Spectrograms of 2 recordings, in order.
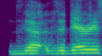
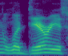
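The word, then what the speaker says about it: Za'Darius: Zadarius Smith. Oh, Zadarius. I kept hearing Larius in my I'm like, "Who the hell is Learius?"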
